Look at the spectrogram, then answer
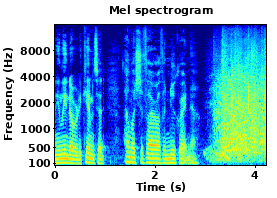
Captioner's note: As Trump; laughter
